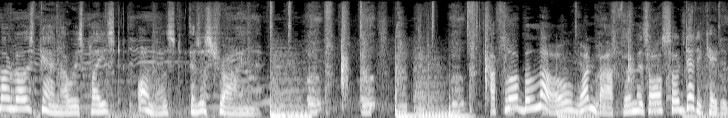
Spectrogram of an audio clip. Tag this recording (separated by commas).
Speech, Music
